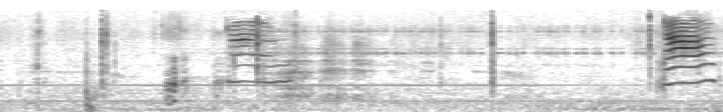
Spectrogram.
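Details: Domestic cat meowing from hunger indoors. A thin, rising meow is followed later by a louder, sharp, high-pitched meow, with scattered clicks and soft household noise in between.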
